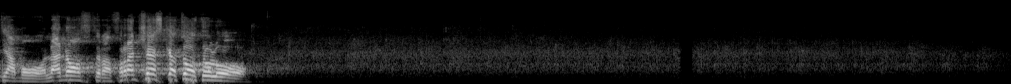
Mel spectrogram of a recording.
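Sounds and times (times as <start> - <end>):
speech: 0.0 - 2.6
audience applause: 2.5 - 10.1.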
